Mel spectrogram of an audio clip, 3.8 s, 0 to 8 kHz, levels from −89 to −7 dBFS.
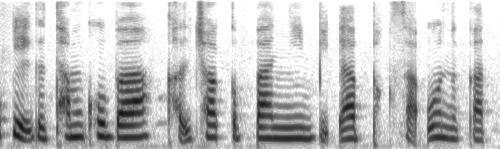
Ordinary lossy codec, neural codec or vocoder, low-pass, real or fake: none; codec, 16 kHz, 6 kbps, DAC; none; fake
